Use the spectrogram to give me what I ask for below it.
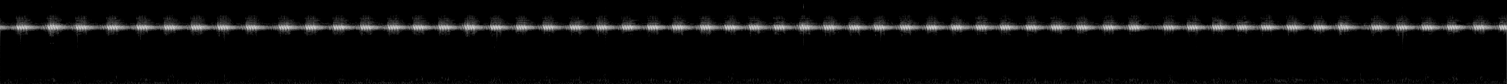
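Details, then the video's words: Two-spotted cricket with a sustained, loud, clear chirp, shrill high pulses repeating steadily about four times per second with nothing else audible. "Suara Jangkrik Kalung Jernih"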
